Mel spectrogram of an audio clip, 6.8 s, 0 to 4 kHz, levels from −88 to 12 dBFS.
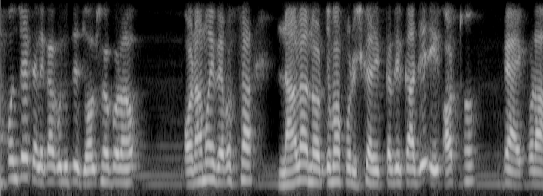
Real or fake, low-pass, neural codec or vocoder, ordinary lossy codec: fake; 3.6 kHz; autoencoder, 48 kHz, 32 numbers a frame, DAC-VAE, trained on Japanese speech; Opus, 32 kbps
